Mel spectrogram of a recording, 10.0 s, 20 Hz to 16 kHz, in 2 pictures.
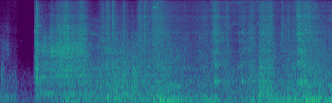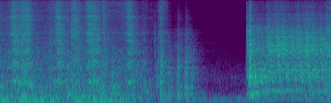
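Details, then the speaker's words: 1960 Pontiac Ventura barn find, rebuilt Tri-Power carburetors: catches, runs lumpy and uneven, dies, refires; owner thinks it is getting too much fuel, suspects jets, unsure. "it's about the only thing I can think of is is the Jets it appears to be getting too much fuel but I don't know for sure"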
